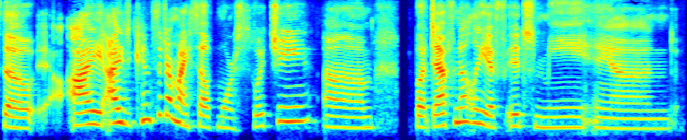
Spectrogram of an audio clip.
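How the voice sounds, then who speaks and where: A woman's voice: medium pitch, expressive, measured pace. A woman hosting an interview, chatting casually and giggly with her guest. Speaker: podcast host.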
